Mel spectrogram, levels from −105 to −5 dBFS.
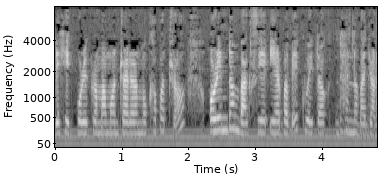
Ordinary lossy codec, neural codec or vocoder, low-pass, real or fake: none; none; none; real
